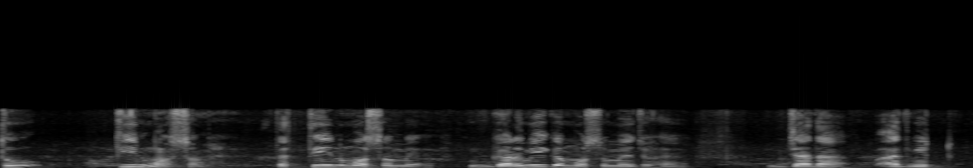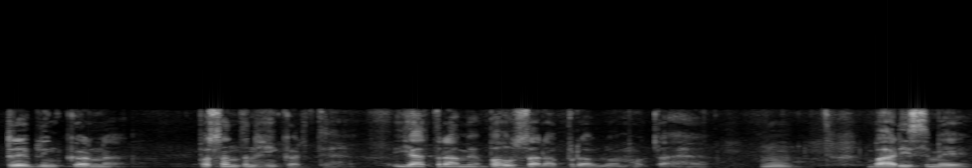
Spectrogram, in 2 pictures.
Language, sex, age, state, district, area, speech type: Hindi, male, 45-60, Bihar, Muzaffarpur, rural, spontaneous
